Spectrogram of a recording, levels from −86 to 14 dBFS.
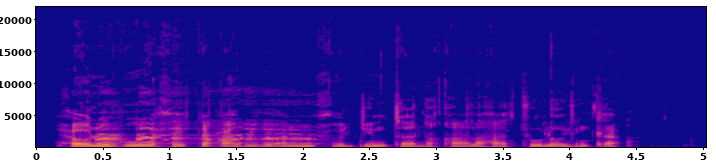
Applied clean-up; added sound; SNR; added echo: neural mask model RNNoise.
